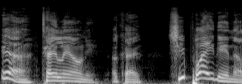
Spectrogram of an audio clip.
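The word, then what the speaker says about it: Téa Leoni: Oh, Tay Leone. Wow. It's actually not spelled like that. It's Tae. Yeah. Yeah. It's weird. Yeah. Close. Mom spelled it different. Yeah. Tay Leone.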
